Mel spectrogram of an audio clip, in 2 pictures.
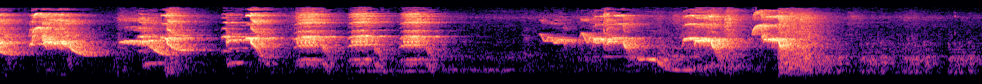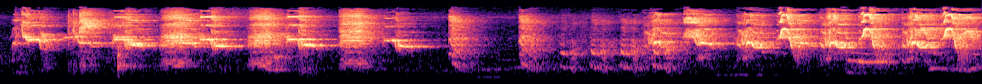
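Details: Actively singing Javan myna, caught with a net, delivers dense, rapid runs of harsh, grating notes with some sliding whistles, nearly continuous apart from two brief pauses.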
